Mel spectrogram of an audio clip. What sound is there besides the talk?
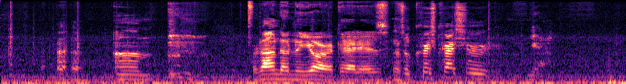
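truck driving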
